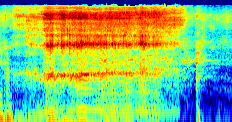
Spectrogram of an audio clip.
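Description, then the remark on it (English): A person mimics a loud, drawn-out snore, one long rasping inhale lasting a couple of seconds, followed by a short sharp snort or click near the end. “But when it comes to opening up the Word of God, in the first few minutes, we fall asleep.”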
